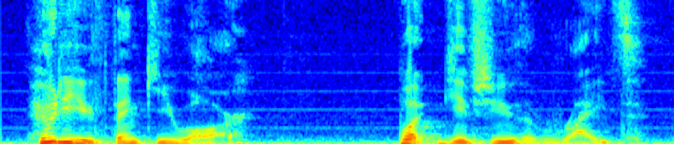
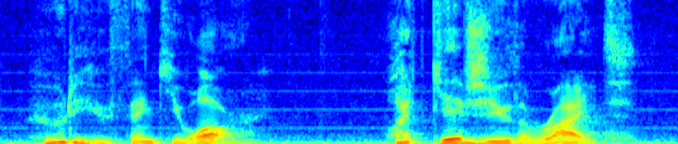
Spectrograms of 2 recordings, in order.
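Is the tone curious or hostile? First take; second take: hostile; curious. First: The tone is hostile and challenging. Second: The tone is open and curious. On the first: The asker is challenging the other's authority. "like this" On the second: The asker genuinely wants to know. "With a curiosity, that's a great question"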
